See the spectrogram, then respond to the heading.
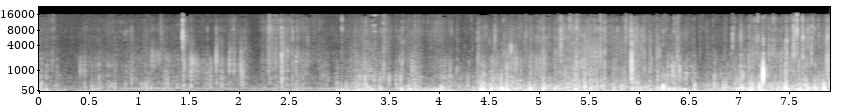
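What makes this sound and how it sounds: A transparent vinyl zip pouch full of paint tubes is squeezed, crinkled and tilted in both hands with long red nails. Soft, irregular crinkling and plastic rustling come with dull knocks of the tubes shifting inside, growing louder and busier in the second half.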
